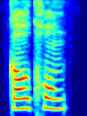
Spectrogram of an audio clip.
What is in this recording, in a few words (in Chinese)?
"高空", Chinese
